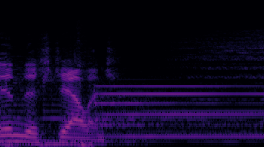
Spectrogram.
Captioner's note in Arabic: يقرع الجرس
